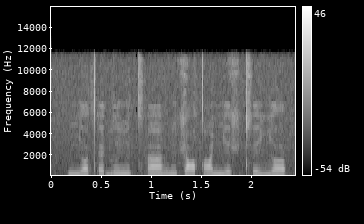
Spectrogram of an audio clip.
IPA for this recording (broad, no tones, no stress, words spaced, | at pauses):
ɲʌtʼɛ ɡlĩ t͡sʼãɦĩ ʃitˤũɐ̯ɲeʃcʰe ʎʌ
